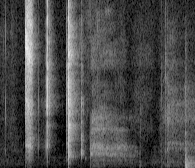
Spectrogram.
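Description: A can of key lime LaCroix sparkling water is cracked open: a few sharp clicks and snaps, then a fizzy hiss that fades over about a second, followed by a couple more soft knocks. No one speaks.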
